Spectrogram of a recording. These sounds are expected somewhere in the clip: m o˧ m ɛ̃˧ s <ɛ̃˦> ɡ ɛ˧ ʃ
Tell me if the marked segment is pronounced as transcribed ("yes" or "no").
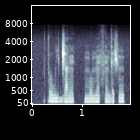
no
